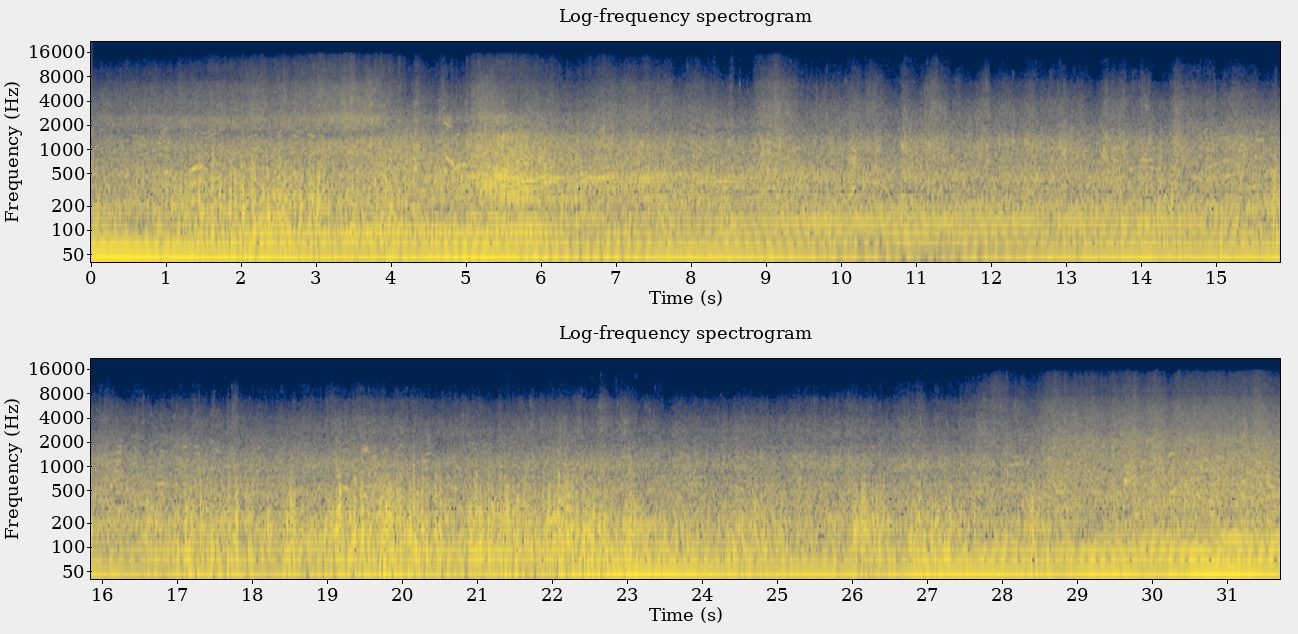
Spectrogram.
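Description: Canal tour boat's motor running with a steady low hum, under water splashing along the hull and wind buffeting the microphone. The hum drops back through the middle and comes up again near the end.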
